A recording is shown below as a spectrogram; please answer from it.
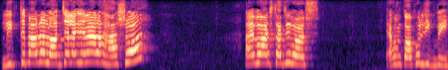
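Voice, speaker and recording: A woman's voice: very high voice, moderate pace, bright, forceful tone. A young mother casually scolding and coaxing her child at home, exasperated and teasing.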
